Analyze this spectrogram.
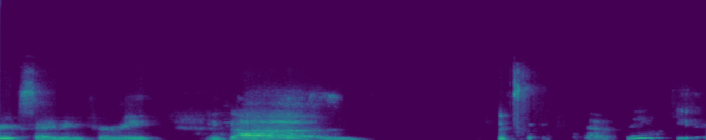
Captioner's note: laughs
